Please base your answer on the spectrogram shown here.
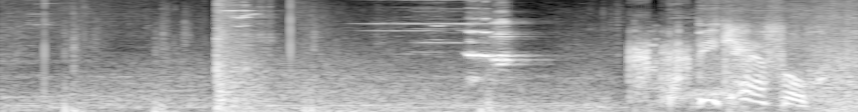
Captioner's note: rusty metal door banging and creaking whilst being opened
